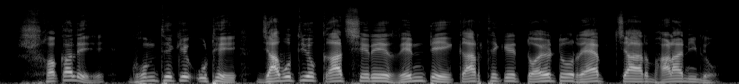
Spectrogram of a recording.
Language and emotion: Bengali, neutral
